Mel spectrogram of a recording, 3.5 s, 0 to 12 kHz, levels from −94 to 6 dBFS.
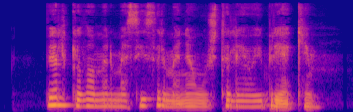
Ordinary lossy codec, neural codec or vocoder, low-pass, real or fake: MP3, 64 kbps; none; 10.8 kHz; real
